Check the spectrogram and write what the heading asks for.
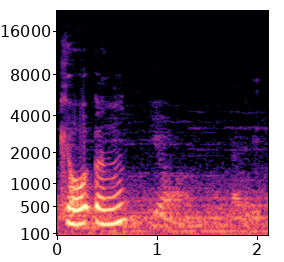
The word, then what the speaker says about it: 교은: 교은. Thank you. 예상대로 내 이름을 발음하기 어려워했다.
